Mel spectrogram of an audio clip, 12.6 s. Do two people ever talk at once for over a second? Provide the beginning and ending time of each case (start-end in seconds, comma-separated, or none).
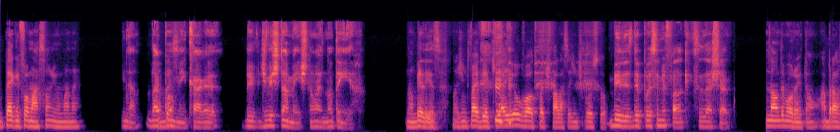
none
